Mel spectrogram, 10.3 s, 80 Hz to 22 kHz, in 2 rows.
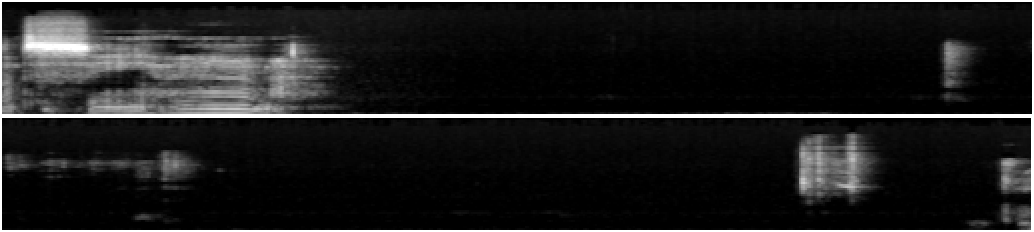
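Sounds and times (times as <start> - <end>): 
speech: 0.0 - 1.6
camera shutter click taking a picture: 9.2 - 9.6.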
